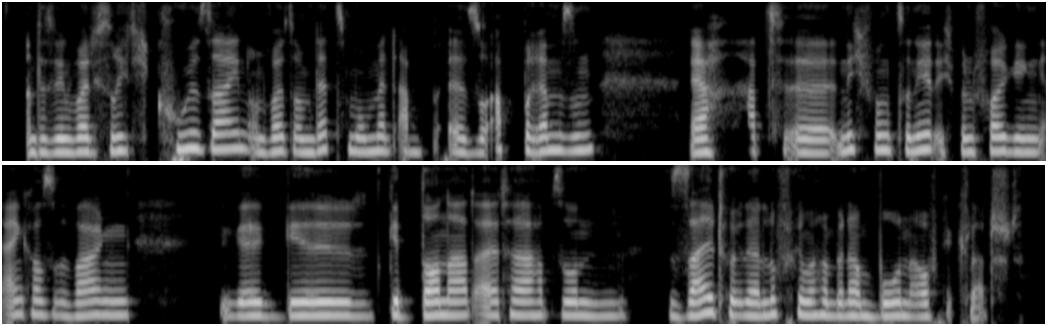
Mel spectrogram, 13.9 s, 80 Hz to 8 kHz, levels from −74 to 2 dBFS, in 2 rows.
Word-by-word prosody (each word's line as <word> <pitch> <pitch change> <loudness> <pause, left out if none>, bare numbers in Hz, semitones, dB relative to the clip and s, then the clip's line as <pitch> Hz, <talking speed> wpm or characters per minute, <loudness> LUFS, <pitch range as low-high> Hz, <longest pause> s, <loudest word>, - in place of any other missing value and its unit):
und 200 +1 -1
deswegen 200 0 +2
wollte 210 0 +3
ich - - -6
so 215 - 0
richtig 220 0 -4
cool 255 +1 +4
sein 245 +1 +1
und 205 -1 -3
wollte 215 +1 +1
so - - -1
im 200 0 +1
letzten 230 0 -3
Moment 215 +1 -1
ab 210 - -3 0.2
äh, 205 - -1
so 195 0 -2
abbremsen. 230 +2 -1 0.6
Ja, 205 +1 +5 0.2
hat, 220 0 -6
äh, 195 -1 +1
nicht 230 +1 -2
funktioniert. 230 0 0
Ich - - -9
bin 205 0 -1
voll 220 +1 +1
gegen 205 -1 0
'n - - -14
Einkaufswagen 205 -1 -1 0.6
ge 195 0 +1
gel 200 +1 +3
gedonnert, 205 0 +3
Alter, 205 0 +1
hab 205 +1 -5
so 200 -2 +1
'n 195 0 -4 0.3
Salto 200 +4 +3
in 200 - -2
der 195 -1 +3
Luft 215 +2 -2
gemacht 205 -1 +2
und 200 - +1
bin 195 0 0
am 190 -1 +2
Boden 190 0 +2
aufgeklatscht. 185 +1 -6
205 Hz, 200 wpm, -23 LUFS, 200-220 Hz, 0.6 s, Ja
